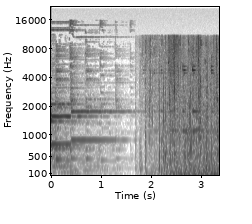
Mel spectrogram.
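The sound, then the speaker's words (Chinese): Soft, sustained tonal music gives way halfway through to a sudden loud, dense clatter of a horse-drawn carriage charging straight at a person on a market street, hooves clip-clopping rapidly under a rough rumbling rush, with no voices. “发现一辆马车直冲他而来。”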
